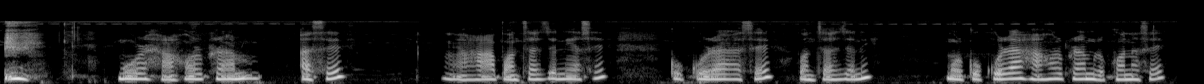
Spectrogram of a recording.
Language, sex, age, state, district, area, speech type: Assamese, female, 30-45, Assam, Charaideo, rural, spontaneous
